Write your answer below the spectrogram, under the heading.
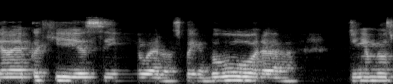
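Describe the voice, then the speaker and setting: A normal speaking voice comes through at a fairly slow pace. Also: woman. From Brazil. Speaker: live stream host. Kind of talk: casual live interview chat.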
